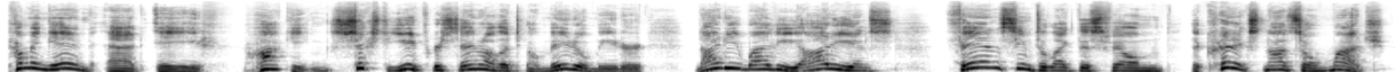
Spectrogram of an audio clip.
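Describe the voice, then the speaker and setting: A man hosts a casual film review in a conversational, fan-like way. His pitch moves around a lot, rising and dropping as he makes his points. He sounds like an enthusiast talking straight to viewers. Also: sing-song, a little slow, a little mellow. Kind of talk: casual video movie review.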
